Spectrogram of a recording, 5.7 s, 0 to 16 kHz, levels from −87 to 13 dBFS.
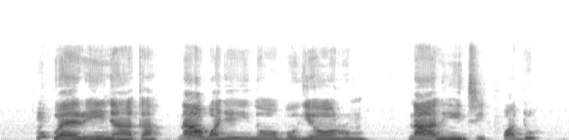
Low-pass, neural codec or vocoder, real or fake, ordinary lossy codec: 10.8 kHz; none; real; none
